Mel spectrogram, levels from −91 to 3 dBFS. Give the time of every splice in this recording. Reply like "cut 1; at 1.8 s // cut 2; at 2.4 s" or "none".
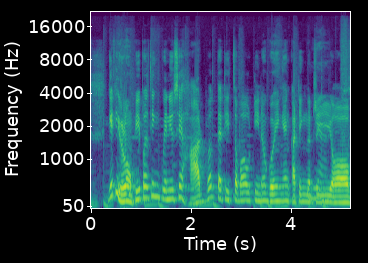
none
